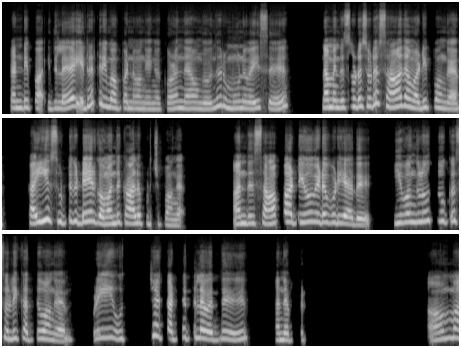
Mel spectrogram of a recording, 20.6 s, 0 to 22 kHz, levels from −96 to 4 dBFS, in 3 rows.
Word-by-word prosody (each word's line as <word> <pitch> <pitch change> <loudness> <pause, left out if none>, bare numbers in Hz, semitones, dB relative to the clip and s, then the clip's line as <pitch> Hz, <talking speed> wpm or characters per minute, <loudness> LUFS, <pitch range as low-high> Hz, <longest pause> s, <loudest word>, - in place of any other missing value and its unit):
கண்டிப்பா. 240 0 -1 0.2
இதில, 225 0 -3 0.3
என்ன 310 - -1
தெரியுமா 295 -9 0
பண்ணுவாங்க 220 -2 -5
எங்க 205 0 -8
கொழந்த? 230 +2 -3
அவுங்க 215 -2 -5
வந்து 265 +9 -3
ஒரு 285 - -3
3 235 0 -3
வயசு. 220 -1 -2 0.7
நம்ம 260 0 +5
இந்த 250 0 -1
சுட, 290 0 0
சுட 300 +5 0 0.2
சாதம் 285 0 +4
வடிப்போங்க. 245 -1 -2 0.6
கைய 315 +9 +7
சுட்டுக்கிட்டே 320 0 +3
இருக்கும். 260 -8 +3
வந்து 260 +4 +1
கால 255 0 +5
புடிச்சுப்பாங்க. 220 -4 -7 0.9
அந்த 265 +1 +1 0.2
சாப்பாட்டையும் 295 +4 +3
விட 305 -1 +6
முடியாது. 250 -7 +2 0.6
இவங்களும் 310 +4 0
தூக்க 340 0 -4
சொல்லி 285 0 -1
கத்துவாங்க. 260 -2 -2 0.5
அப்டியே 315 +4 -2 0.2
உச்சகட்டத்தில 290 +1 -3
வந்து 260 +3 -4 0.8
அந்த 240 0 +1 0.2
ப் 245 - -13 2.0
ஆமா. 305 +4 -2
265 Hz, 110 wpm, -22 LUFS, 240-300 Hz, 2.0 s, கைய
